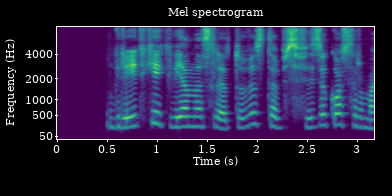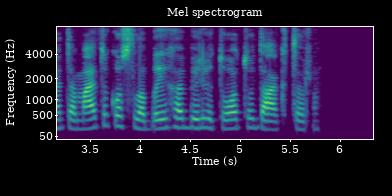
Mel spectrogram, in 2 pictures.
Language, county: Lithuanian, Vilnius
